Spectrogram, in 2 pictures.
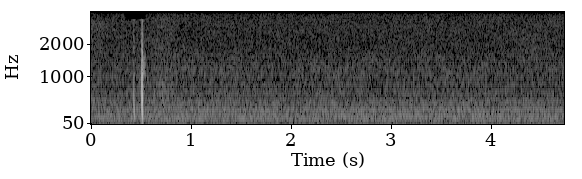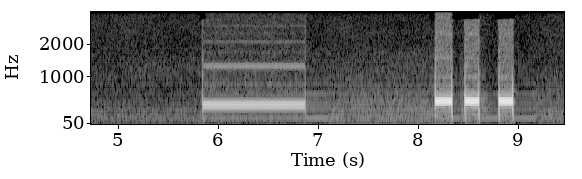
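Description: Telephone keypad tones ring out as buttons are pressed in an automated phone menu: a faint click, then a single longer steady tone, and finally three short, evenly spaced beeps in quick succession.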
